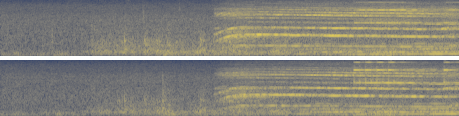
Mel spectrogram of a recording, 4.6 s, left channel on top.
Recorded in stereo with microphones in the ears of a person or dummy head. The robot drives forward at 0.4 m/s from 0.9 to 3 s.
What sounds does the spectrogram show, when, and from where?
2.1 s a siren: 85° left, 4.5 m; by 4.5 s 65° left (ahead or behind), 7 m
3.5 s an alarm: 80° right, 1.7 m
